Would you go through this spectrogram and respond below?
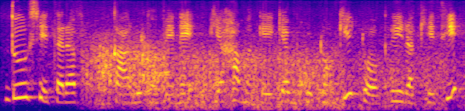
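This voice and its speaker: A woman's voice: fairly high pitch, animated, measured pace, very noisy. A woman narrating a scripted children's story.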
